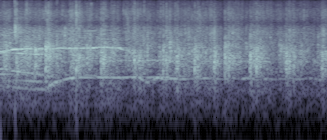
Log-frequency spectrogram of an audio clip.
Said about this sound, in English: Round of applause for the kids there.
